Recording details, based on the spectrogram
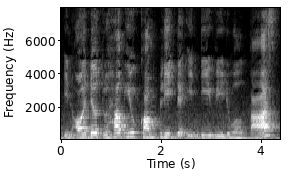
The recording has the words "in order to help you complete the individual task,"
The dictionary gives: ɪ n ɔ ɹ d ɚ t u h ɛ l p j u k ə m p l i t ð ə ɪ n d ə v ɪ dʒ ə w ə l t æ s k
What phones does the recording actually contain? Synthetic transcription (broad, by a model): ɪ n ɔ d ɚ t u h ɛ l p j u k ə m p l i t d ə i n d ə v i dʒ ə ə l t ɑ s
